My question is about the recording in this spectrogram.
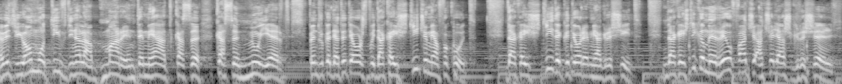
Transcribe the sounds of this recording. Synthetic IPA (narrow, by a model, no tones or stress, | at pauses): avzit͡ʃejewamːo̞t̪ivd̪inalamaɾe̞ɨnt̪e̞me̞at̪kasəkasənujert̪pe̞nt̪ɾukəd̪eat̪ɨt̪eao̞rspujd̪akəajʃt̪it͡ʃe̞mjafəkut̪ | d̪akəajʃt̪id̪e̞kɨt̪e̞oɾʲmjaɡɾeʃit̪d̪akəajʃt̪ikəme̞ɾe̞wfat͡ʃeat͡ʃe̞leaʃʲɡɾeʃelʲ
